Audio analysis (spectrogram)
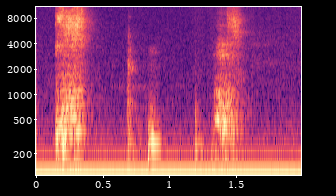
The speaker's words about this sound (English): Just kidding. Fart noise is funny.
